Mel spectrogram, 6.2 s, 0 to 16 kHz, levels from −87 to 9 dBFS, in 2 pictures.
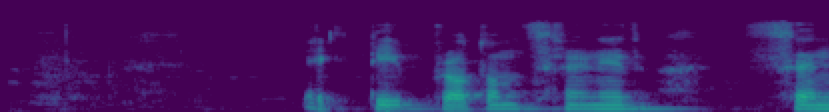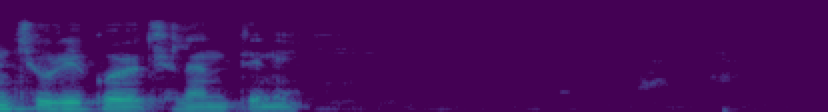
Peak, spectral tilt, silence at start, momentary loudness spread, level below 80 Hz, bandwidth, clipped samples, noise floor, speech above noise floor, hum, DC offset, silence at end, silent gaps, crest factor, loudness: -22 dBFS; -5.5 dB/octave; 1.15 s; 13 LU; -74 dBFS; 8 kHz; under 0.1%; -86 dBFS; 44 dB; none; under 0.1%; 2 s; none; 24 dB; -42 LUFS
